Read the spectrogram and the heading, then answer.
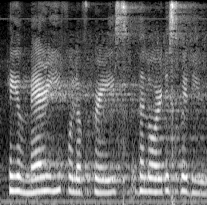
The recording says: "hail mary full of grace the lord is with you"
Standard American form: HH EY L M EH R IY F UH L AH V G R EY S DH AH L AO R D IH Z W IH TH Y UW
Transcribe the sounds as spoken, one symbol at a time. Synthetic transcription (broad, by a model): HH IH L M EH R IY F UH L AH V G R EY S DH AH L AO R D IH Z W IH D Y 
